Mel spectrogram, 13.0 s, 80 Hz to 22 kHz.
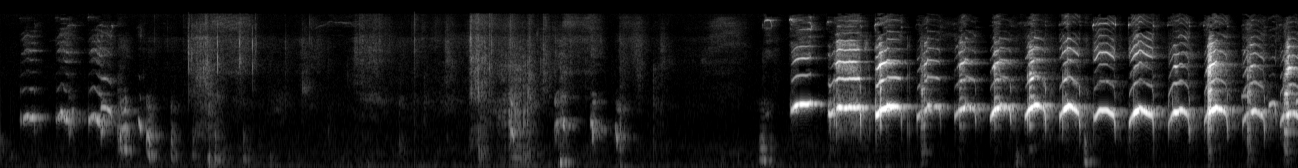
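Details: Blue Pit Bull pups at 17 days: scattered soft whimpers and faint rustles at first, then a fast, steady series of sharp high yelps, nearly three per second, continuing to the end.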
